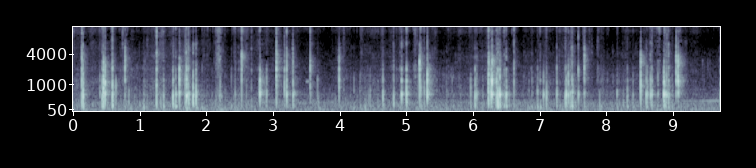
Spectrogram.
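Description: Fingertips press and pop the hollow silicone bubbles of a square rainbow silicone push-pop fidget toy, row by row, held close to the camera. A dense run of short, dry pops and crinkly clicks follows, some louder and brighter than others, each dying away almost at once.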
